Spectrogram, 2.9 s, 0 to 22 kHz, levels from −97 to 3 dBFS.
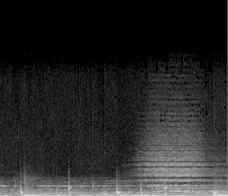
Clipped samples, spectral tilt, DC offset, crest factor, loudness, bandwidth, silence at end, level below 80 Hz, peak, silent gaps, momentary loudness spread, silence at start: under 0.1%; -7.5 dB/octave; under 0.1%; 14 dB; -21 LUFS; 7.4 kHz; 0 s; -22 dBFS; -4 dBFS; none; 5 LU; 0 s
